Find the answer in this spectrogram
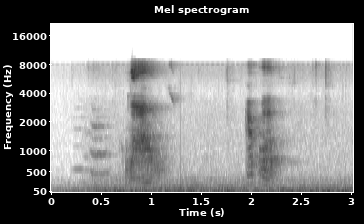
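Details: A six-month-old male African grey parrot learning to talk babbles speech-like sounds: a few short rising squeaks, then two breathy, word-like bursts about a second apart, with a faint room hum.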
